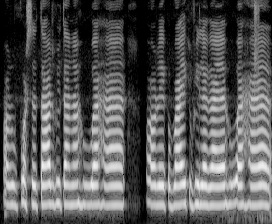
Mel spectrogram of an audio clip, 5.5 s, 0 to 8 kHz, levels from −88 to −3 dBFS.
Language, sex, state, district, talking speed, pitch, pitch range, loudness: Hindi, female, Jharkhand, Palamu, 165 wpm, 260 Hz, 255-270 Hz, -15 LUFS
